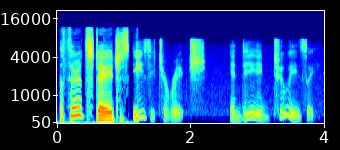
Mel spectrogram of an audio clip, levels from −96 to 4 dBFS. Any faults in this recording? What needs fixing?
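At 1.21 s the recording likely switched its input to a poorer device, which holds to the end. The speech turns duller, with nothing above 7.6 kHz, drops about 10 dB in level, and gains a new background noise, with no gap at the change. Locking the input to one chosen microphone would stop this.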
